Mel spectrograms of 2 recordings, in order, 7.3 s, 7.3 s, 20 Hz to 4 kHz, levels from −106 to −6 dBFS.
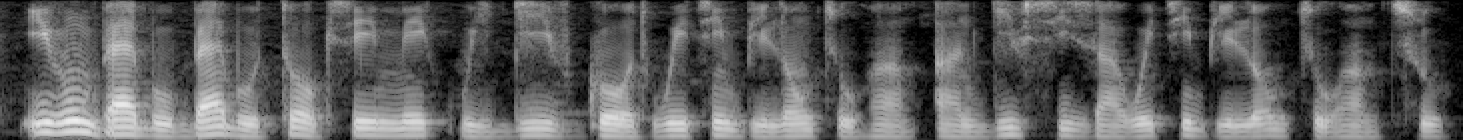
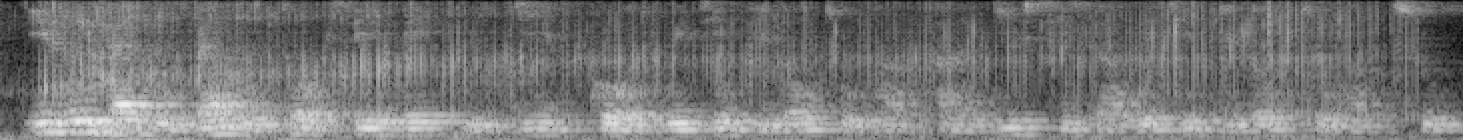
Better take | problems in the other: first | background sound (Liquid); 16 dB below the speech // room echo; dies away in 1 s

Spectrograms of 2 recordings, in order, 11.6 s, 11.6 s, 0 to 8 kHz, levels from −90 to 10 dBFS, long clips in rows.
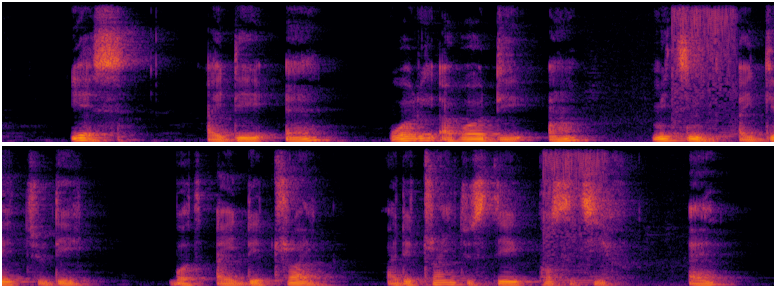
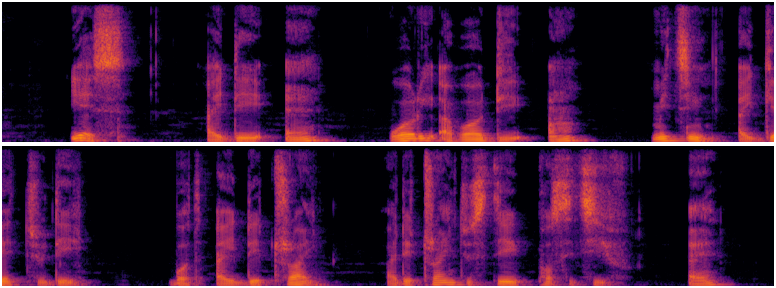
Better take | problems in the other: second | background sound (Fart); 19 dB below the speech // room echo; dies away in 0.5 s

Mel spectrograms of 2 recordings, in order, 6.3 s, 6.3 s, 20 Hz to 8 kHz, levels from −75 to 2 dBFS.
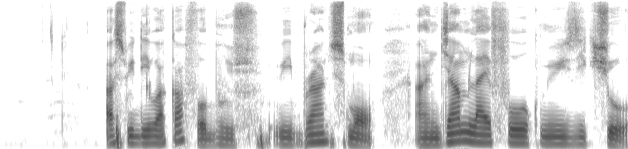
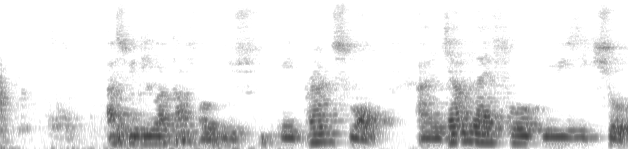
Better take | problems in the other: first | noise reduction (classical method WPE with log-MMSE)

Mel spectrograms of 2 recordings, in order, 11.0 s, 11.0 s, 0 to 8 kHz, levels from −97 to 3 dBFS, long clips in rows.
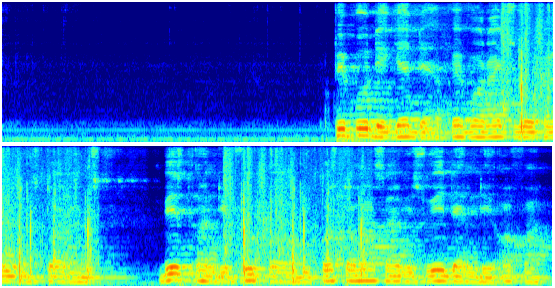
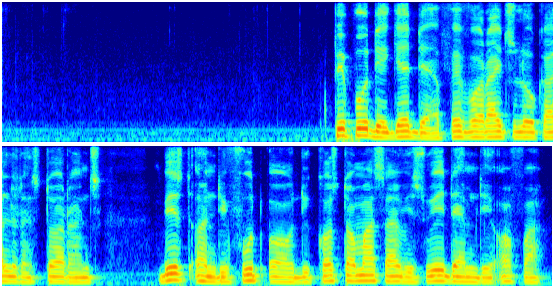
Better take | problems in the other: second | background sound (Walk, footsteps / Run); 5 dB below the speech // room echo; dies away in 1.2 s

